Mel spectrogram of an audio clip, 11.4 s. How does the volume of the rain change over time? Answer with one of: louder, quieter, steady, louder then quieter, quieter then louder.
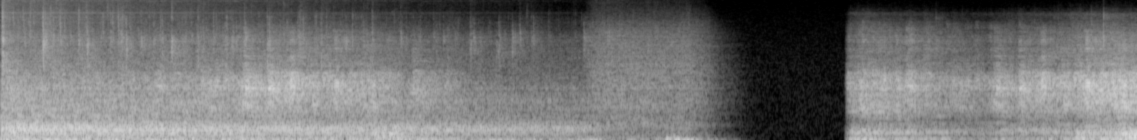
quieter.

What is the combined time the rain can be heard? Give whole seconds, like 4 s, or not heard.
7 s.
